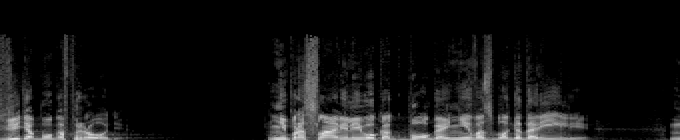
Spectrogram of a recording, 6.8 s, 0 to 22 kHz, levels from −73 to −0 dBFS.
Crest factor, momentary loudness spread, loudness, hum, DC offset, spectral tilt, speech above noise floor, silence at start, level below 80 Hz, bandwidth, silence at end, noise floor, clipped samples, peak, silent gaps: 18 dB; 11 LU; -19 LUFS; none; under 0.1%; -4 dB/octave; 56 dB; 0 s; -58 dBFS; 17 kHz; 0 s; -75 dBFS; under 0.1%; -2 dBFS; none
